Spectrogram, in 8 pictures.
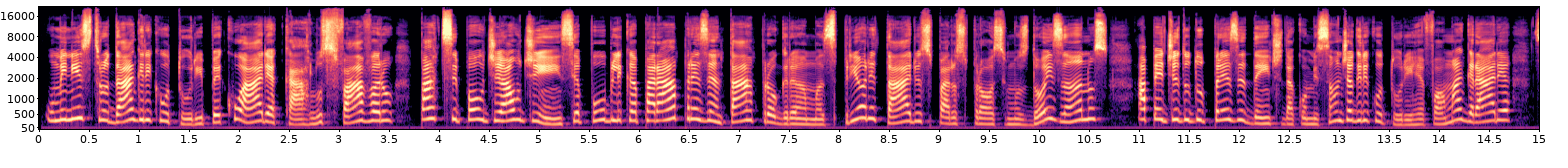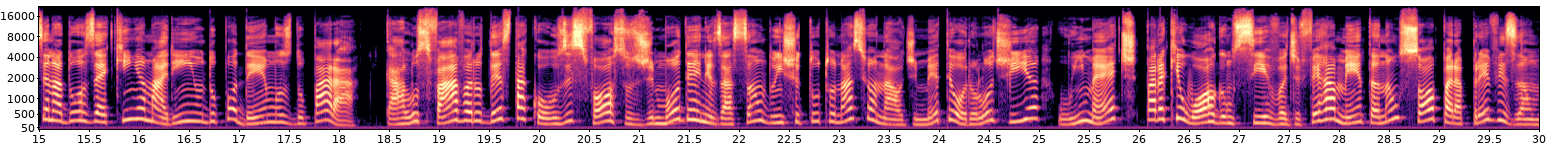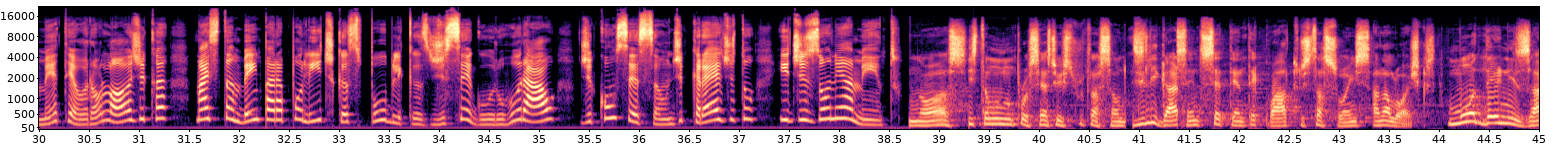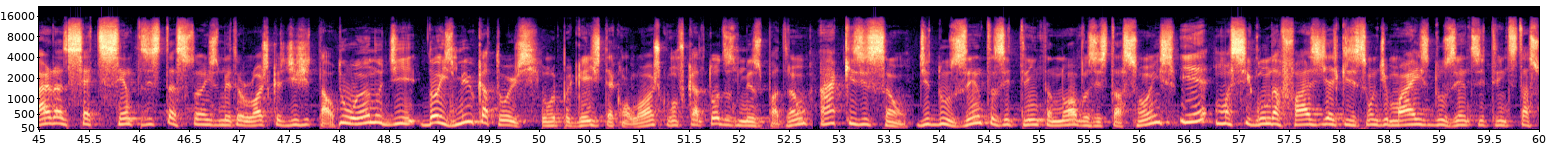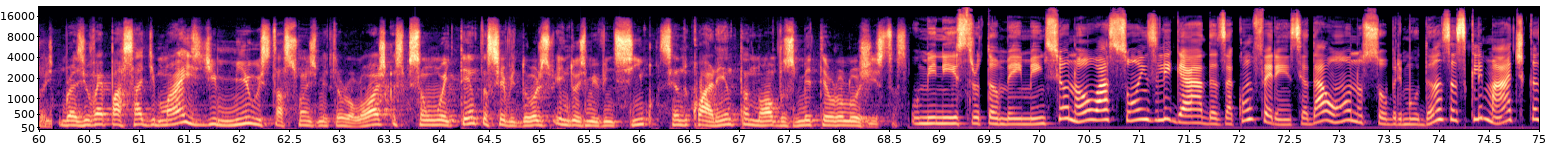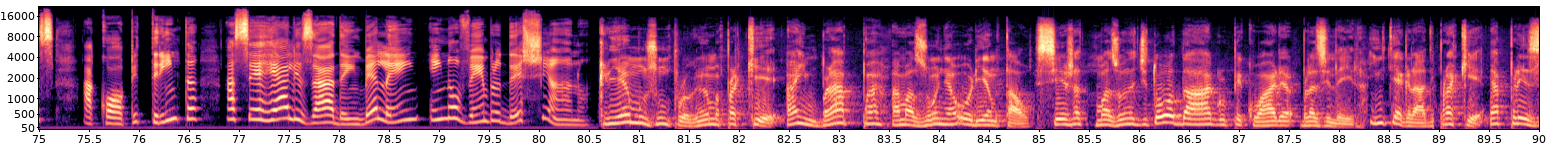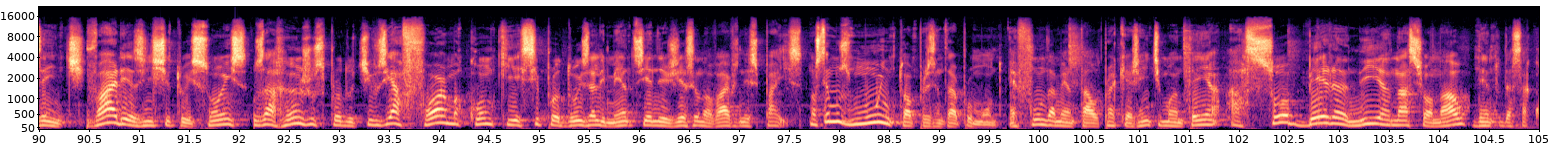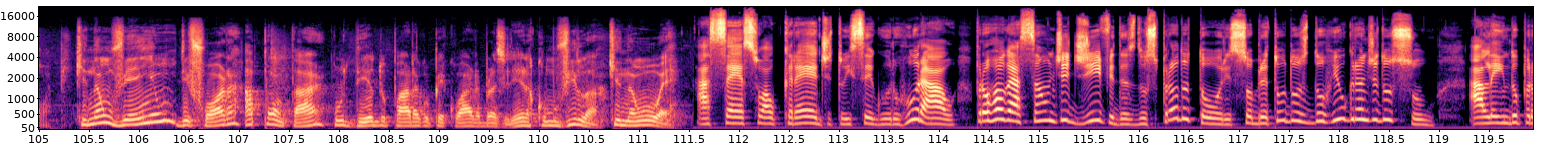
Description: Senador licenciado Carlos Fávaro veio ao Senado para falar sobre as principais ações do Ministério da Agricultura e Pecuária. Convidado pelo presidente da Comissão de Agricultura e Reforma Agrária, senador Zequinha Marinho (Podemos-PA), o ministro ressaltou a reestruturação do Instituto Nacional de Meteorologia (Inmet) e a oportunidade de mostrar feitos da agropecuária brasileira na COP30, que acontece em Belém, em novembro deste ano.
